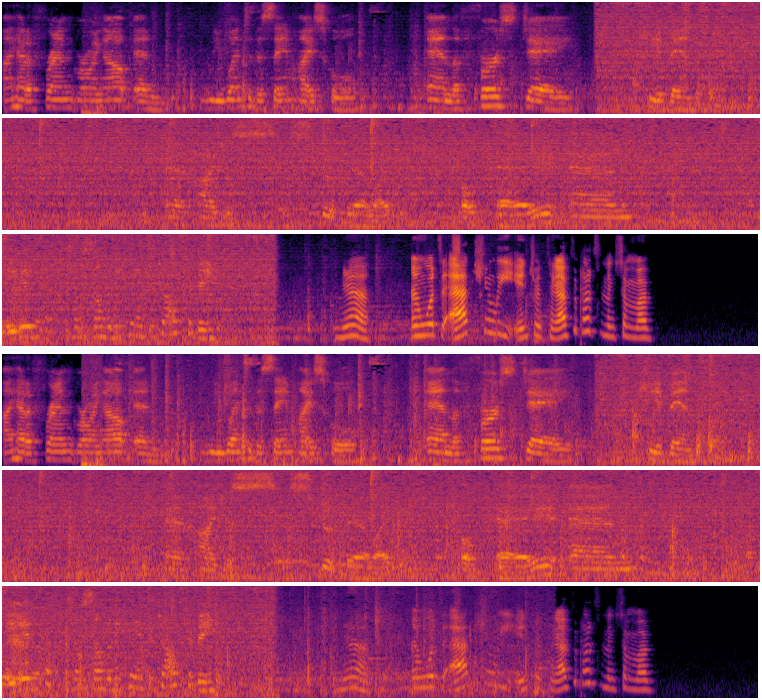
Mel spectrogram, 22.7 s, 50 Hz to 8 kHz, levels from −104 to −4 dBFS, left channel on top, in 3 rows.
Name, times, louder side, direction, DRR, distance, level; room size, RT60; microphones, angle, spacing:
voice 1, 0.0-1.6 2.0-3.6 4.2-5.8 6.4-7.4 9.2-11.5 12.2-14.0 15.1-17.3, right 1 dB, 25° right, 0.8 m, -38 dB
sound 1, 0.8-20.7, right 7 dB, 80° right, 0.3 m, -46 dB
sound 2, 5.9-17.9, left 1 dB, 5° left, 0.6 m, -39 dB
voice 2, 18.5-18.8 19.3-21.7, left 8 dB, 55° left, 0.3 m, -34 dB
3.2 x 2.3 x 2.7 m
head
